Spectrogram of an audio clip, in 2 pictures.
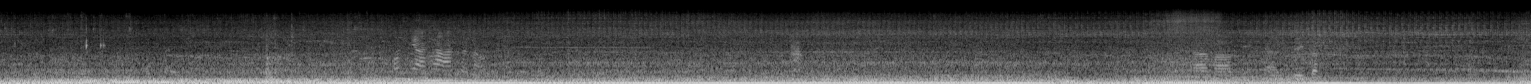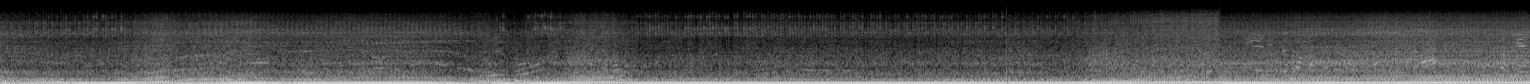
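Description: Open-sided zoo shuttle cart on the move: a steady low rumble from the ride, with indistinct voices over it.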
